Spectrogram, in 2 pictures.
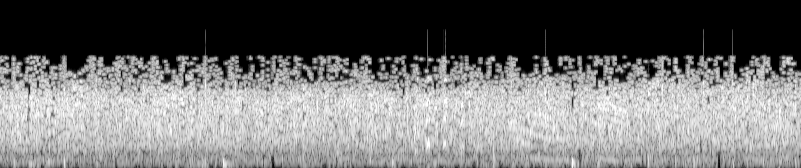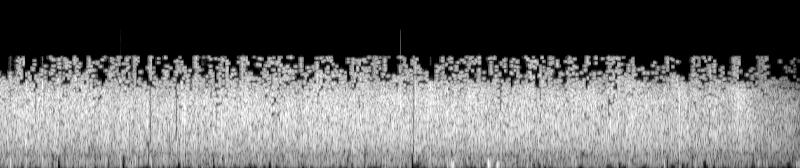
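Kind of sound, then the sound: crowd, audience round of applause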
